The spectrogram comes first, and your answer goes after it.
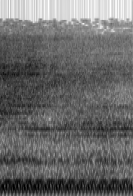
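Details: Ford Contour warming up after a battery replacement, following a dead battery from outdoor winter storage in snow: smooth, constant low hum with no misses, ticks or knocks, normal warm-up idle.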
